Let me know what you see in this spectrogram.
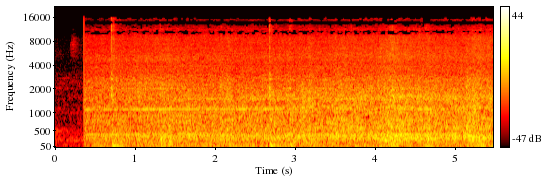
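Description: Electric local train running at speed, heard from inside the passenger car: a loud, steady rumble of wheels on rail with a faint steady hum, as it crosses the Tone River bridge. The sound cuts in abruptly just after the start.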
